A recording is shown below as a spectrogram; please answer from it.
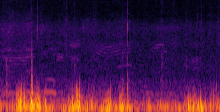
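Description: Distant calls and shouts of football players and spectators across an open pitch, over a heavy low rumble of wind on the phone's microphone.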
